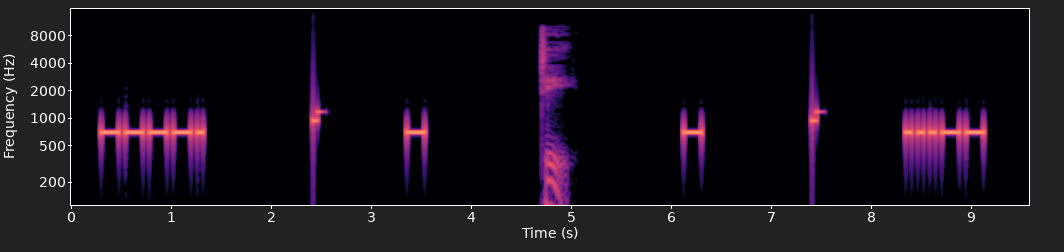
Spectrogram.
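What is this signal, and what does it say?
Morse code, heard as a keyed tone, about 20 wpm, 700 Hz. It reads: 9 T T 3
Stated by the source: Single letter and number Morse drill at 20 wpm, from N4LCD.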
